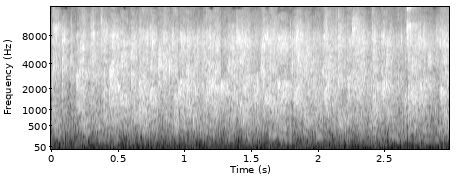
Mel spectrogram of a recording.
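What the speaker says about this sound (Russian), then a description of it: "Аплодисменты." Dense, loud applause from parents at a school parents' meeting in Mytishchi, steady continuous clapping filling the room throughout.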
